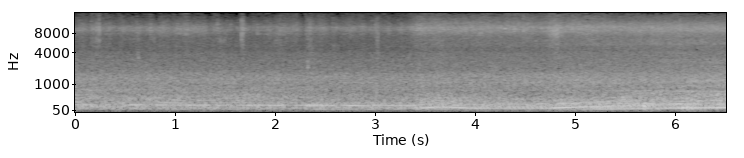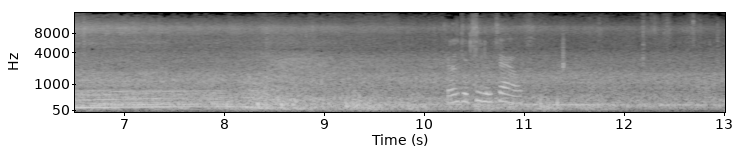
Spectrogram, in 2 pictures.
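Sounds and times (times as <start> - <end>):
vehicle engine speeding up: 3.3 - 9.6
wind noise: 5.4 - 13.0.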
